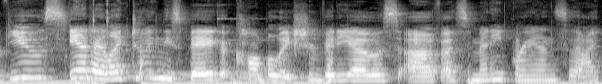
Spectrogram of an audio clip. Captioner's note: keyboard clanking; bell chiming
